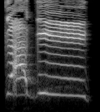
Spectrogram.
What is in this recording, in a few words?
human child boy 15 months shout daddy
